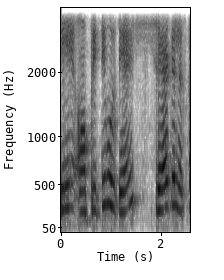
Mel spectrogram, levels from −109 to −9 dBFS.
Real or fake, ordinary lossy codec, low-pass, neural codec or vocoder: fake; none; 3.6 kHz; vocoder, 22.05 kHz, 80 mel bands, WaveNeXt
